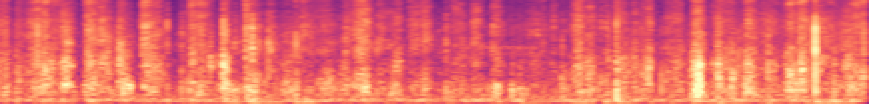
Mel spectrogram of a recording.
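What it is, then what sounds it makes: Leather trousers scratched with fingernails. Fingernails scratch black leather trousers by the back pocket, producing a steady run of quiet, dry, bright scratching strokes. A few sharper clicks stand out near the end.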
